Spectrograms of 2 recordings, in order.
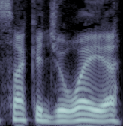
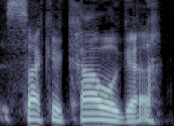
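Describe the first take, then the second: First: The third syllable starts with a j sound. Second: The third syllable starts with a hard g sound. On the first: The speaker calls it wrong. "it's not Sacagawea" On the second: The speaker calls it right. "it's not ja, it's ga"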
